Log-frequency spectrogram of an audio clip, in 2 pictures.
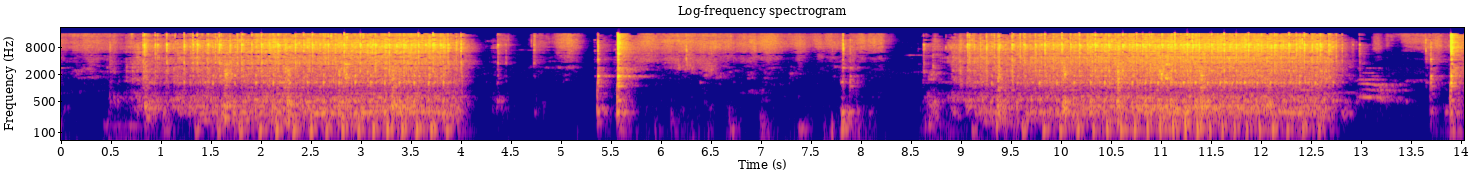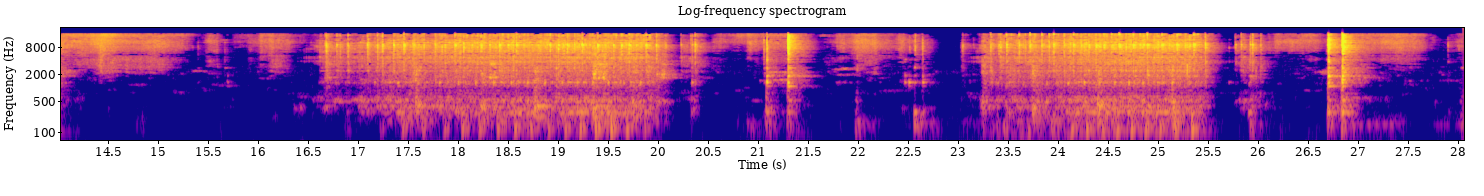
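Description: Sewing machine stitching in four runs of a few seconds each, with short pauses between them that hold sharp clicks and handling of the machine and fabric.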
